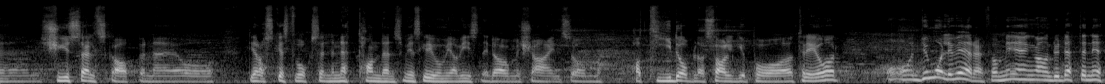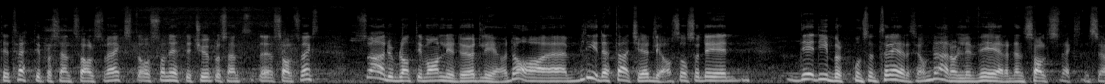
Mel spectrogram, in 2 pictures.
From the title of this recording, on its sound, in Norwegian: Live fra Pareto-konferansen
